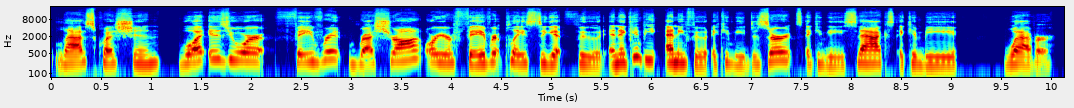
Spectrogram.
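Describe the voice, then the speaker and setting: A woman's voice: a little high, a bit bright, clean tone, no room sound, studio quality. Cheerful young woman interviewer. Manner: cheerful, brisk, question-reading. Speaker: interview host. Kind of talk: friendly interviewer reading questions.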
